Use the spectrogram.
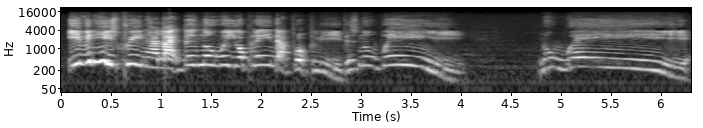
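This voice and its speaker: A young man in his twenties with a London accent, hosting a music reaction video in casual slang-heavy banter, swinging from loud bursts to low mutters. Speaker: music reaction channel host. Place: small dark room indoors.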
